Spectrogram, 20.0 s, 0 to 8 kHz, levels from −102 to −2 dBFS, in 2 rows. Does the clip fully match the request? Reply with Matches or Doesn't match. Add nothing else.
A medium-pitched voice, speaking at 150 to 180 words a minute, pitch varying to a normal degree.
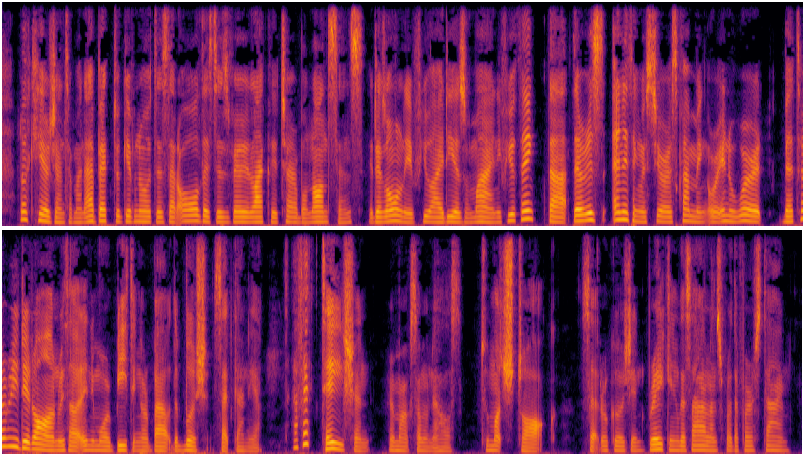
Doesn't match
